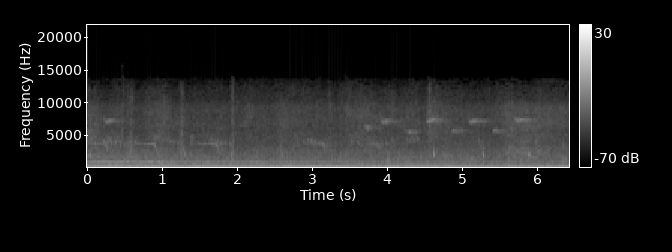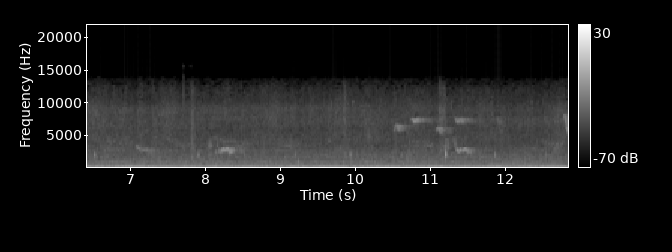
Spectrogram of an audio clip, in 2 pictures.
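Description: Small birds chirping: short, high calls scattered irregularly throughout, over a steady low rumble.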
